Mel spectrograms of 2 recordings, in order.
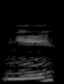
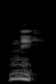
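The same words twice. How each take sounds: First: The I vowel is full and clear. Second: The I vowel is shortened. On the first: The speaker calls it wrong. "so not ni" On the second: The speaker calls it right. "it's ni"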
